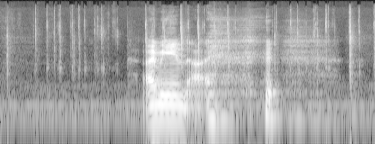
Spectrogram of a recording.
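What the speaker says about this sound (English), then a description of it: "my fingers are hitting the keys next to the key that I intended to hit" Rapid tapping on a small iPad Mini keyboard with tiny keys runs quietly at first. A voice then speaks over the typing.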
